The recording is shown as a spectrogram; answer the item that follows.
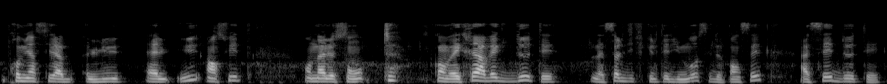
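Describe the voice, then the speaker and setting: A man's voice: mid-range voice, moderate pace, a little mellow. A man teaching a spelling lesson for schoolchildren, patiently spelling each word out letter by letter and repeating it. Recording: dull lo-fi recording.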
